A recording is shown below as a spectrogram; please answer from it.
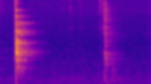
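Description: A metal utensil clinks against a glass baking dish twice: a sharp, ringing clink just after the start and a fainter one about a second and a half in.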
